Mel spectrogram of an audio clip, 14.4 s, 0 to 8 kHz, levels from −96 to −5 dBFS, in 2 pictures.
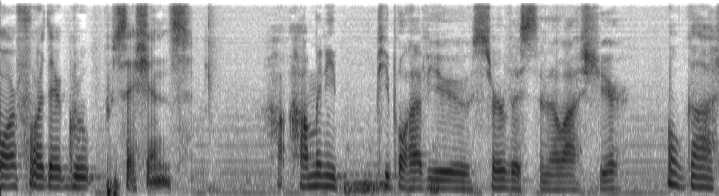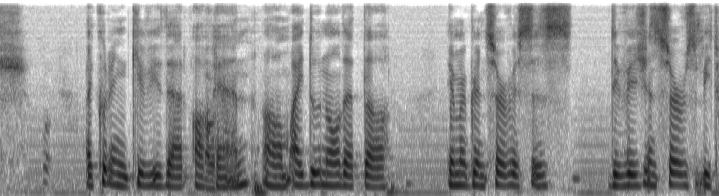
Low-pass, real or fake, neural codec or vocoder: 7.2 kHz; fake; autoencoder, 48 kHz, 128 numbers a frame, DAC-VAE, trained on Japanese speech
